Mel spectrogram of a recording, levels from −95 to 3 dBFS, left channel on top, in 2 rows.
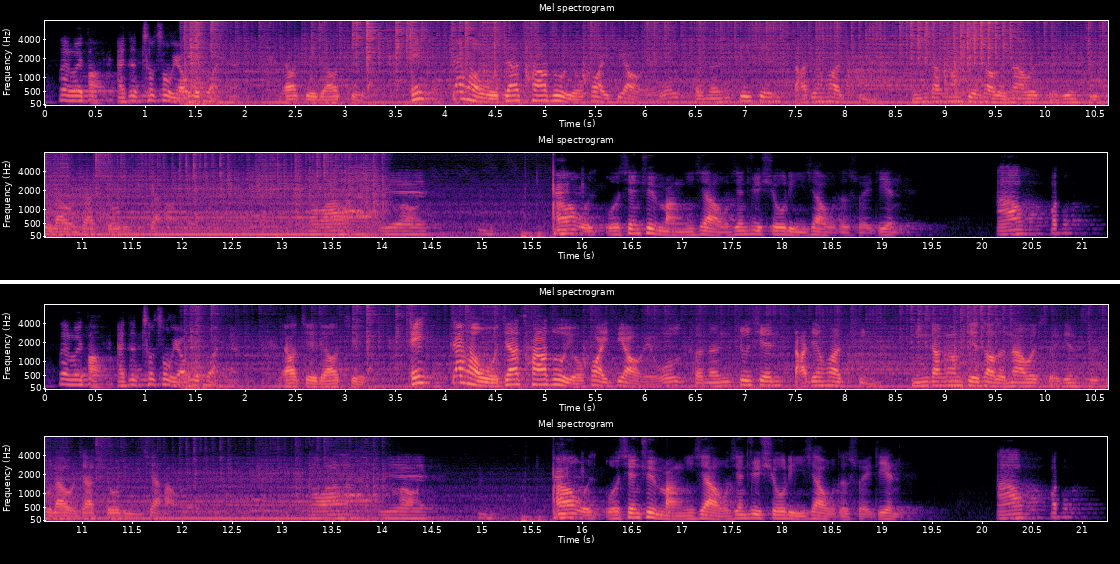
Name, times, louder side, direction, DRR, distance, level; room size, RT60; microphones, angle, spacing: voice 1, 0.7-2.3 13.3-14.5 15.0-15.1 15.7-15.9 20.2-20.4 20.7-20.8, left 1 dB, ahead, 2.1 m, -32 dB
sound 1, 1.3-15.8, left 6 dB, 80° left, 0.8 m, -35 dB
voice 2, 2.3-3.3 3.6-8.4 8.7-12.2 14.1-14.4 15.7-19.2, right 2 dB, 55° right, 0.9 m, -28 dB
28.0 x 21.0 x 6.5 m
head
